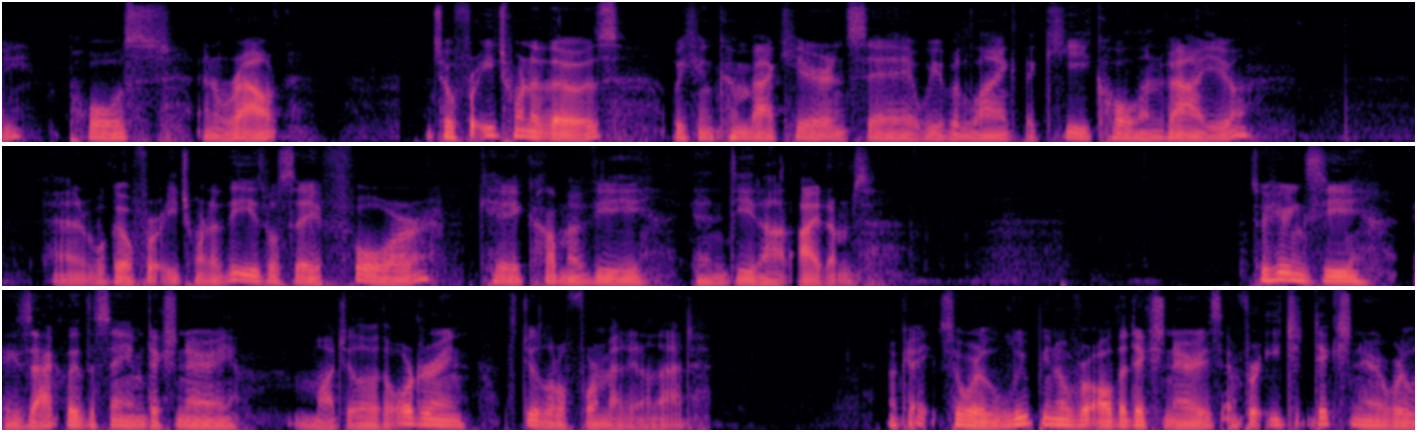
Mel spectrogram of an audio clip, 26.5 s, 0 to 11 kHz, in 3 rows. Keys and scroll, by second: 15.8 ctrl+r, 22.2 alt+super+l.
